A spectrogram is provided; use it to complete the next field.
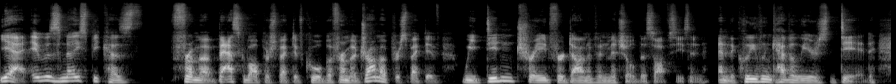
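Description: Speaking with an American accent, a man moves at a fairly quick pace. His fairly low pitch swings very widely. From New Jersey. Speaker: podcast host. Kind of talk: casual chat.

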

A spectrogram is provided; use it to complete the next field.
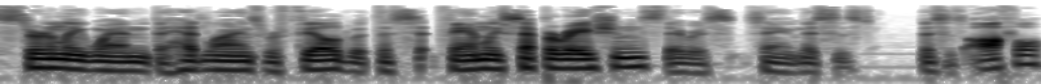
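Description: Against a quiet background, a man with an American accent and a fairly low pitch talks at a very fast pace with hardly any pauses, ordinary pitch variation and big swings in loudness, the sound dry and close with no echo. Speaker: magazine editor. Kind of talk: casual political conversation.

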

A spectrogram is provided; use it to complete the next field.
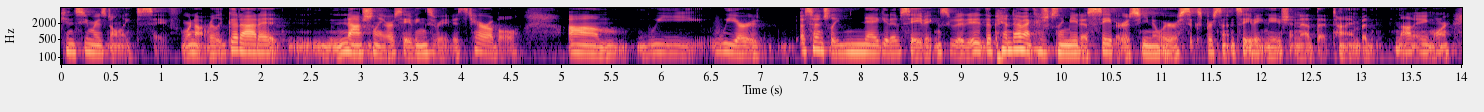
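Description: With vocal fry and lively intonation, a woman with a very deep, low voice talks at a fairly quick pace amid audible room echo. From Canada. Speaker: fintech executive. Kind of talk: live panel discussion. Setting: stage with audience.

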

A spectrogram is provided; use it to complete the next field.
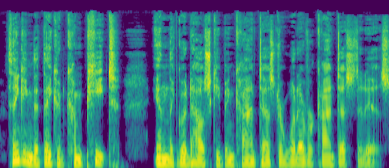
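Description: In a very clean recording with a silent background and a dry, close sound with no echo, a man speaks in a dark, mellow tone. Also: medium pitch for a man, ordinary pitch variation, moderate pace. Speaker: pastor. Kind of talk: panel discussion on church and family.

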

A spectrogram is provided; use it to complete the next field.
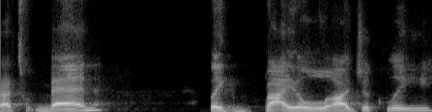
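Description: With an American accent, a woman in a fairly low register speaks in an animated tone with lively intonation over a quiet background. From New York. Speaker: relationship coach. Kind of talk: interview.

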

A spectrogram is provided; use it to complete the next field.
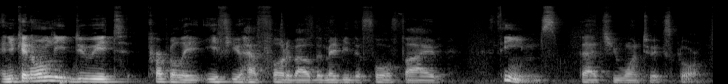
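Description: Spoken in a French accent with lively intonation at a moderate pace. Room echo is audible. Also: man, fairly low pitch for a man. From Southwest France, Toulouse. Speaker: career center director. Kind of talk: interview.

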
